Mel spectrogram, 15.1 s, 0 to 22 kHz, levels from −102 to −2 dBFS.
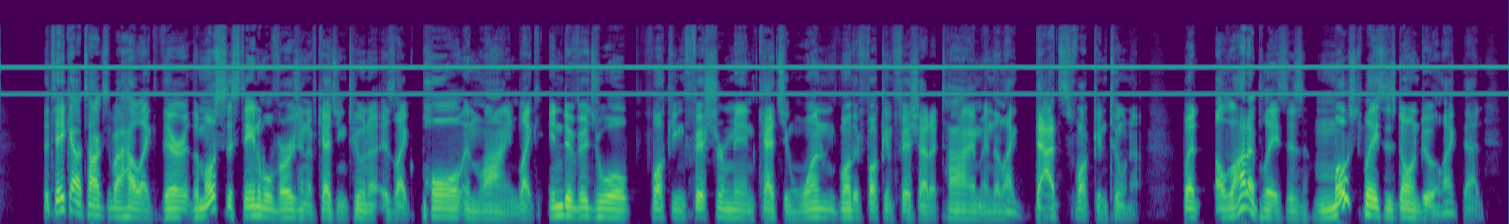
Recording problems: high-pitched whine; loud; throughout; 7.5 kHz, 7 dB below the speech

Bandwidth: 14.5 kHz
